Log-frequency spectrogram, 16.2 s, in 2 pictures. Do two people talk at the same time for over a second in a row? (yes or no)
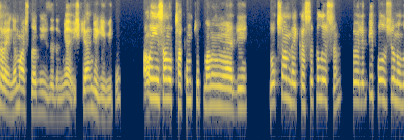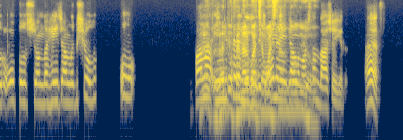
yes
